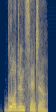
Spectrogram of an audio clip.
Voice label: "Gordon setter", Indian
